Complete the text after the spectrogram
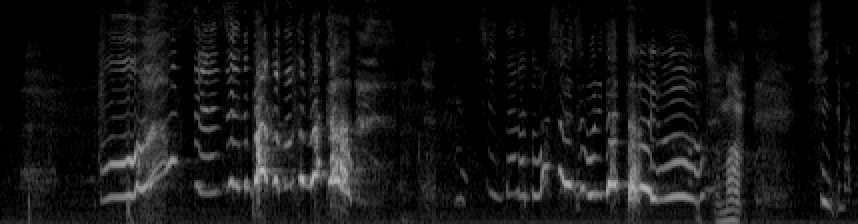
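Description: A young woman cries out with emotion.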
